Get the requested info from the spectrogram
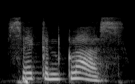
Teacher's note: primary stress is on the second word and secondary stress is on the first word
